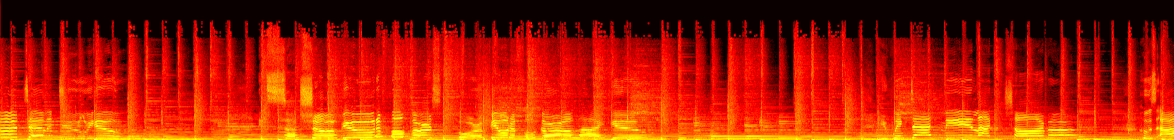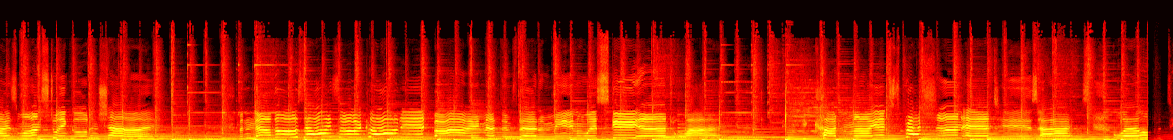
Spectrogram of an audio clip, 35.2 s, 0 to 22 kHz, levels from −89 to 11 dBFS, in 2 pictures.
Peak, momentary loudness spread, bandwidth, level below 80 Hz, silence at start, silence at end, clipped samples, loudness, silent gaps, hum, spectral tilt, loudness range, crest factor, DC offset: 0 dBFS; 9 LU; 19 kHz; -22 dBFS; 0 s; 0.4 s; under 0.1%; -13 LUFS; none; none; -4 dB/octave; 4 LU; 14 dB; under 0.1%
